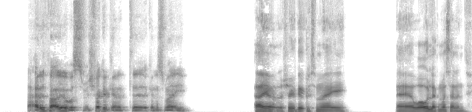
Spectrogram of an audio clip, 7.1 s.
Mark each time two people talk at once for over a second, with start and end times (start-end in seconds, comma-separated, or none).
none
